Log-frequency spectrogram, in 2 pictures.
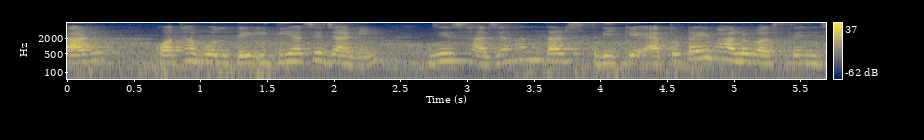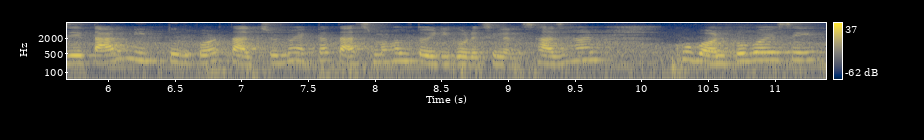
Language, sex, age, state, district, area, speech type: Bengali, female, 18-30, West Bengal, Paschim Medinipur, rural, spontaneous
